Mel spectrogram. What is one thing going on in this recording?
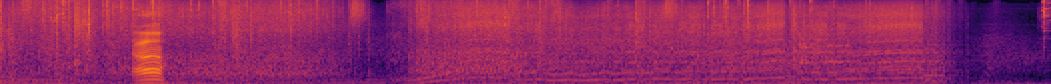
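A car engine roars and revs up while driving fast.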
